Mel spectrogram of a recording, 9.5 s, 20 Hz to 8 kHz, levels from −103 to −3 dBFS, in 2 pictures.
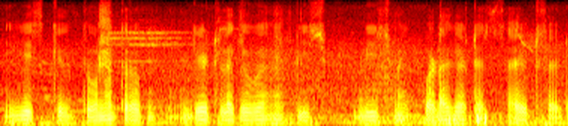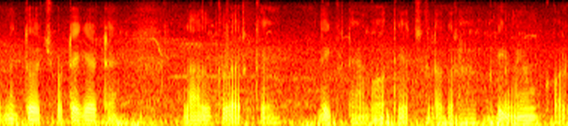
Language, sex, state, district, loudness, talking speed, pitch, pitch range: Hindi, male, Chhattisgarh, Raipur, -21 LUFS, 220 wpm, 95 Hz, 90-110 Hz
